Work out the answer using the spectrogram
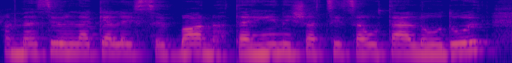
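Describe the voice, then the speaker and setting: A woman telling a children's story aloud in a lively, expressive way. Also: on the high side.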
